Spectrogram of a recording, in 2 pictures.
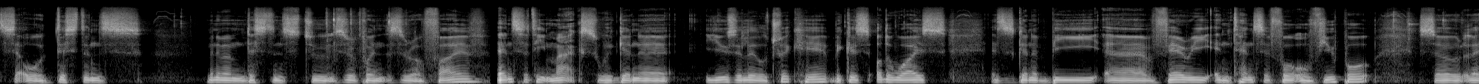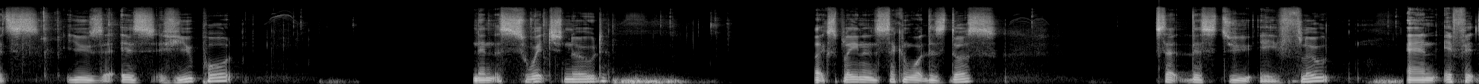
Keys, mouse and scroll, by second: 0.1-1.6 middle drag, 1.6-4.7 drag, 5.1 scroll down 2, 6.1 middle click, 6.7-7.1 scroll down 8, 8.2 click, 8.8 click, 9.6 scroll up 2, 10.1 scroll down 2, 11.0-13.7 scroll up 3, 13.7 shift+a, 18.2 shift+a, 21.7 shift+Tab, 22.1 click, 23.9 click, 25.8-29.5 drag.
